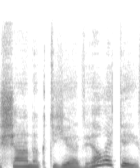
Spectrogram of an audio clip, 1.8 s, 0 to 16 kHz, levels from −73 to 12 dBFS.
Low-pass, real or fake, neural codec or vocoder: 14.4 kHz; fake; codec, 32 kHz, 1.9 kbps, SNAC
